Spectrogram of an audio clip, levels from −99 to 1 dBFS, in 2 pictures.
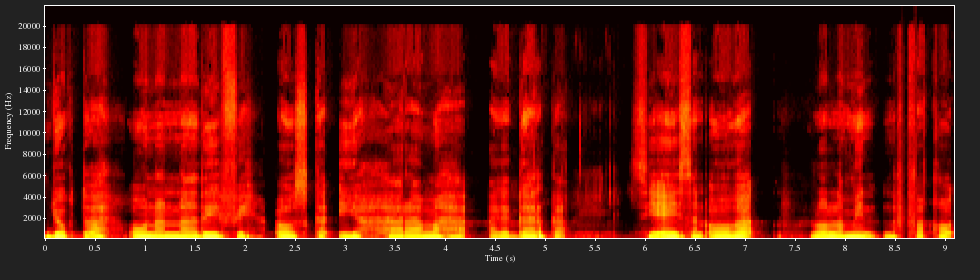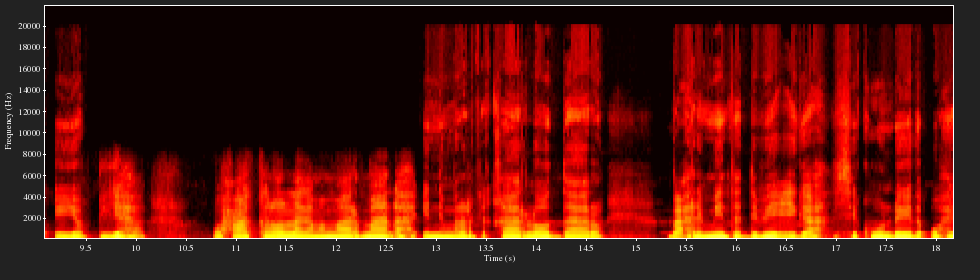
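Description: A short stall from a late packet at 8.55 to 8.65 s opens a burst of network trouble in this speech recording. A packet arrived after it was due, the jitter buffer emptied, and the receiver held the last sound for about 74 ms before resuming from exactly where it stopped. Nothing is lost, but that moment is drawn out unnaturally, with a slight buzz or dip, and the playback delay grows by the same 74 ms. Short concealed packet loss follows twice, at 8.69 to 8.73 s and again at 8.75 to 8.80 s. Each time about 40 ms of audio never reached the decoder, and the receiver bridged the gap with about 25 ms of extrapolated sound, continuing the pitch of voiced parts or shaped noise for unvoiced ones before crossfading back. The result is a quick smear or wobble, and a brief consonant can disappear inside it. The second gap also trims roughly 15 ms off the delay. A jitter buffer slow-down runs from 8.94 to 9.34 s as the receiver rebuilds its reserve by repeating single pitch periods and slivers of pause many times over. 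About 38 ms is added, so the speech plays at 92 percent speed without any change of pitch, sounding slightly stretched. A call bitrate drop spans 9.42 to 12.89 s. The audio turns rough and watery, and the top end vanishes as the bandwidth falls from 20 kHz to 8 kHz. This fits the bandwidth estimate collapsing and Opus being pushed from around 64 kbps down to about 9 kbps, where it sits for roughly 2 s before recovering. A jitter buffer speed-up from 12.62 to 13.75 s overlaps the end of that drop. Having accumulated more audio than it targets, the receiver repeatedly cuts out one or a few pitch periods, removing around 70 ms in total. The speech runs at 106 percent speed at unchanged pitch and sounds a little hurried.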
